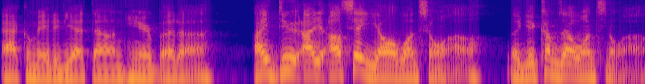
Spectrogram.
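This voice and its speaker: This man has a Midwestern accent. He talks at a moderate pace with lively intonation. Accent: Midwest. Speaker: mountain bike podcast co-host. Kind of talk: casual chat.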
